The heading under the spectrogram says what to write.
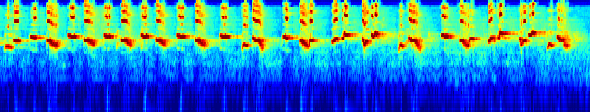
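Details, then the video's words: A sooty-headed bulbul calls in fighting mode with a loud, rhythmic run of sharp, downward-slurred chirps, each note ringing with bright overtones and repeated about three times a second. "BURUNG TRUCUKAN ROPEL TARUNG"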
